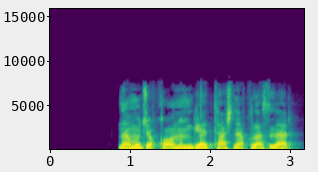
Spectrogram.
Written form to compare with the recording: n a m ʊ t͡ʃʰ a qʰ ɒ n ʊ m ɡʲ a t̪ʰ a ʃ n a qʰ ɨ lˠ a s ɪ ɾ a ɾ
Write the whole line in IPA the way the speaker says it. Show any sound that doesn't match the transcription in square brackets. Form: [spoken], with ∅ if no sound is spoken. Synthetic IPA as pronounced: n a m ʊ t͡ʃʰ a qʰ ɒ n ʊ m ɡʲ a t̪ʰ a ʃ n a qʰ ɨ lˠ a s ɪ [l] a ɾ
